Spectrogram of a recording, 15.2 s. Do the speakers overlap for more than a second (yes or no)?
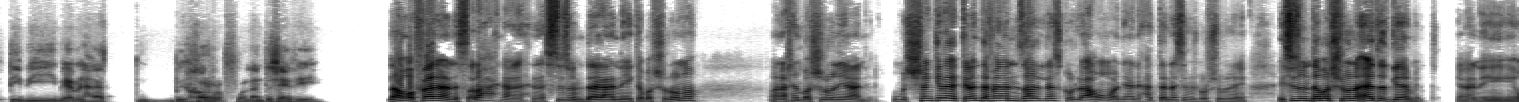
no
